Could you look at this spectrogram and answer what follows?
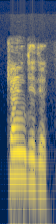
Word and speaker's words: candidate: it is spelled candidate candidate candidate candidate so it's more like this can excuse me can it candidate candidate yeah I kept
